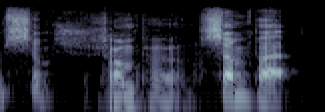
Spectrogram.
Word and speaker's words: Shumpert: Shumpert.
